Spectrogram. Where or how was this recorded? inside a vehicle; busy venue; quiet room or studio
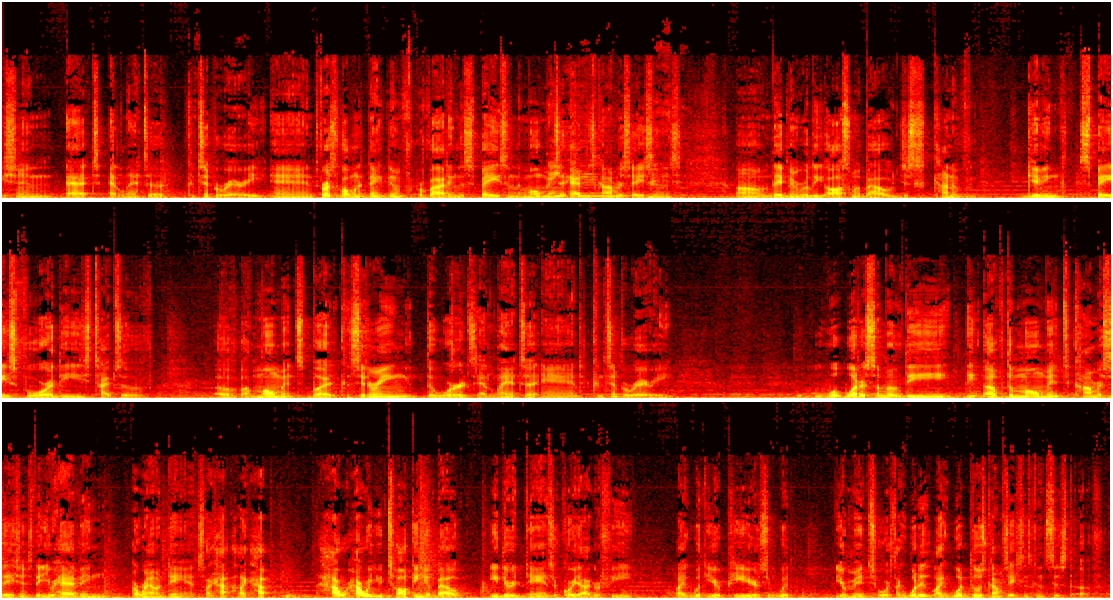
busy venue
